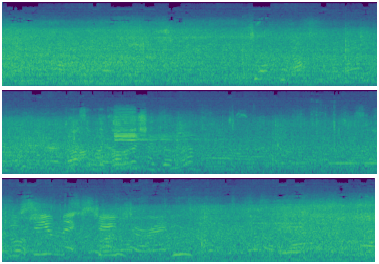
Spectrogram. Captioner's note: loud car sounds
